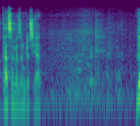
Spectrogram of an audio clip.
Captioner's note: laughter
